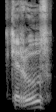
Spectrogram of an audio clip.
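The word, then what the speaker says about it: כְּרוּב: sheriff Strong's age 3742 keruv see that's how it's pronounced in Hebrew cherubim okay an Angelic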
